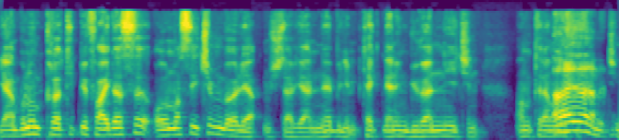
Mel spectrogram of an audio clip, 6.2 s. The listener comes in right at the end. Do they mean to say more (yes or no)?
yes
